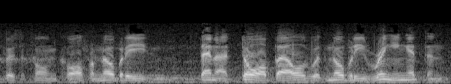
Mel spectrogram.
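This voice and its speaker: An actor playing an exasperated, wisecracking amateur detective in a 1940s radio drama. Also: male voice, deep voice, steady tone, moderate pace, fairly bright tone. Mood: bewildered. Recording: muffled, very noisy 1940s radio recording.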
